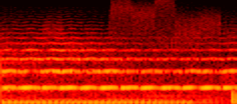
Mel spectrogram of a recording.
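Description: Ambient electronic music: a synthesizer lead holds one long, steady note over a sustained low bass drone.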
